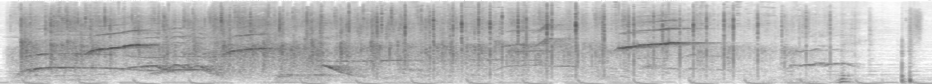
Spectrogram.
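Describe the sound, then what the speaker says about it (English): Audience applause with cheering voices and whistles, the clapping steady and dense across the clip and mixed with shouts and speech in the crowd. "You should give yourselves a round of applause."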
